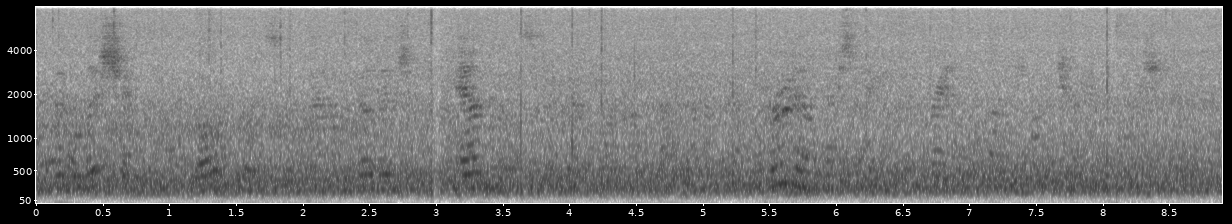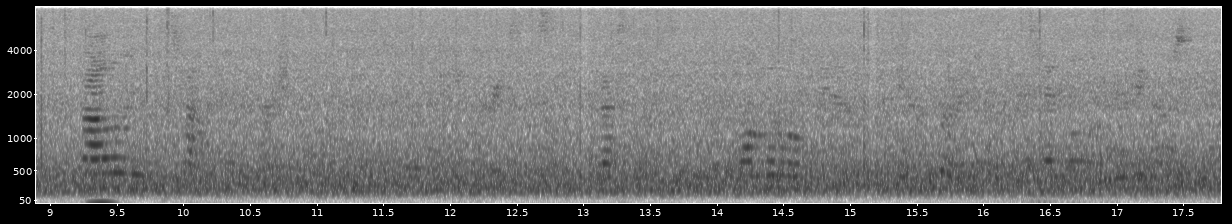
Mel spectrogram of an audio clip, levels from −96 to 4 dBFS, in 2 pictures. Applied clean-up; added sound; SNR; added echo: none; Rain; -5 dB; reverberation time 0.3 s.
